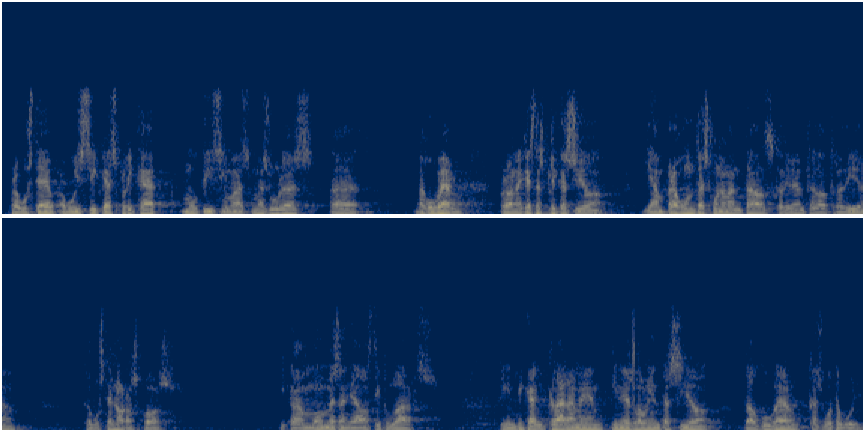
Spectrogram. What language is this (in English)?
Catalan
